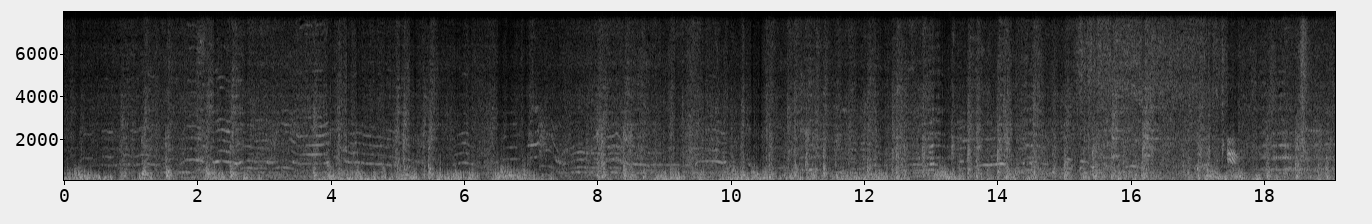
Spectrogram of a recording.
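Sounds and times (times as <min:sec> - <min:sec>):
train wheels clacking over rail joints: 0:00.1 - 0:07.1, 0:07.9 - 0:19.0
rushing hiss: 0:08.2 - 0:19.0.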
